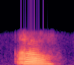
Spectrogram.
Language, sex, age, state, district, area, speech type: Manipuri, female, 45-60, Manipur, Churachandpur, urban, conversation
